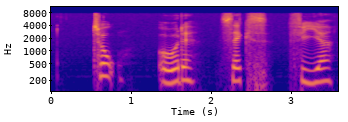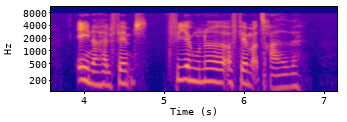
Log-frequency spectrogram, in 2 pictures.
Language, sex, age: Danish, female, 29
